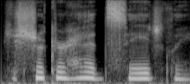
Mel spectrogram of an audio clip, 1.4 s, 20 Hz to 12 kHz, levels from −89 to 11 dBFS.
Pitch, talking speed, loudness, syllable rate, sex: 180 Hz, 210 wpm, -18 LUFS, 5.3 syllables/s, female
